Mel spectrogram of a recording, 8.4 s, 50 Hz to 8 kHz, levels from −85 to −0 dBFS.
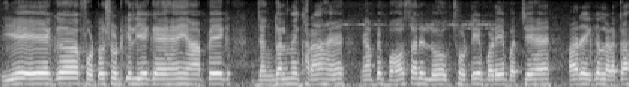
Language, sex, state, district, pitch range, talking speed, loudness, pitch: Hindi, male, Bihar, Katihar, 165-180 Hz, 185 wpm, -13 LUFS, 170 Hz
